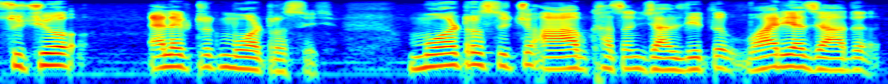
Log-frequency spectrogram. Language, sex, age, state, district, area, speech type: Kashmiri, male, 45-60, Jammu and Kashmir, Kulgam, rural, spontaneous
